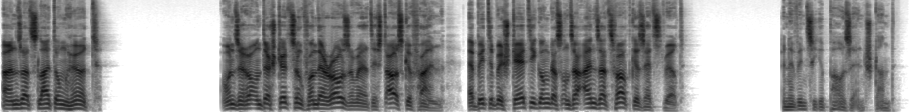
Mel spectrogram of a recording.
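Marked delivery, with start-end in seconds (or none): 0.0-1.3 slow, high, loud radio reply; radio operator. A narrator's reading. Mission control answering the shuttle, projected radio voice. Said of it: "Gallaghers Stimme antwortete". 2.8-8.6 raised, high-pitched military report; formal radio report. A narrator's reading. Officer asking command to confirm mission, formal radio voice.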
